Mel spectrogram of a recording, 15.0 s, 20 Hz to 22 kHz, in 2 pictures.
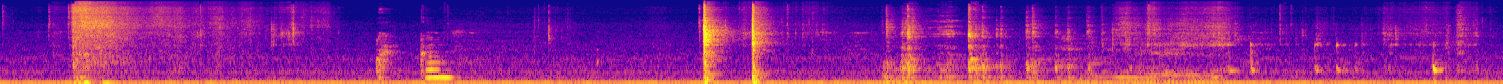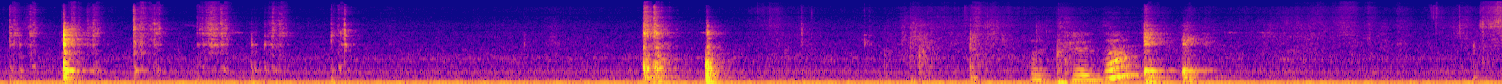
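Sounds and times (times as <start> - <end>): utensil scraping a baking tray: 4.4 - 9.4.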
